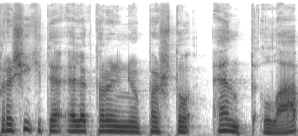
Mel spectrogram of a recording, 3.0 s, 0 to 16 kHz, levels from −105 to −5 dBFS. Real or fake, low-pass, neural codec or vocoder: fake; 14.4 kHz; vocoder, 44.1 kHz, 128 mel bands every 256 samples, BigVGAN v2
